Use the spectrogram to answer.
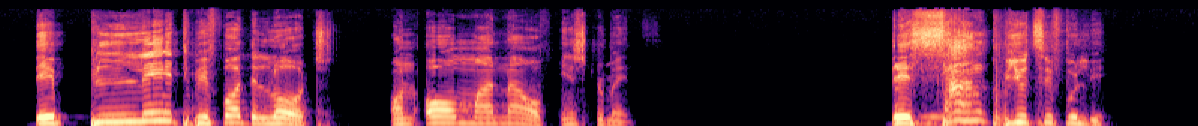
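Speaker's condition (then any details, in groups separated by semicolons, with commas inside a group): No condition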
